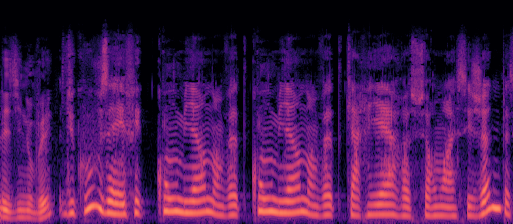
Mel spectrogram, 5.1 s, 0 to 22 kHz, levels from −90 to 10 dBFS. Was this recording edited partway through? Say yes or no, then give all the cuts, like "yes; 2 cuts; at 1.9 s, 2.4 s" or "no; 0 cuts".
yes; 1 cut; at 2.5 s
